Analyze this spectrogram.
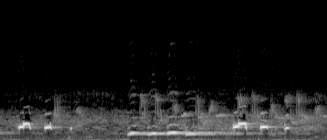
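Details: In ATR forest, a crested hawk-eagle chick calls. Brief higher chirps at the start lead into a drawn-out series of level whistles. A further pair of sharp chirps follows at the end, over a quiet background.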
